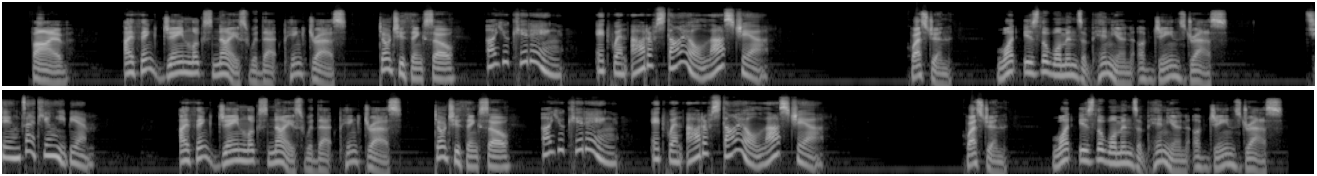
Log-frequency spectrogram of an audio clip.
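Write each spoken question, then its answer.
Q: Question. What is the woman's opinion of Jane's dress?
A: It is out of style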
